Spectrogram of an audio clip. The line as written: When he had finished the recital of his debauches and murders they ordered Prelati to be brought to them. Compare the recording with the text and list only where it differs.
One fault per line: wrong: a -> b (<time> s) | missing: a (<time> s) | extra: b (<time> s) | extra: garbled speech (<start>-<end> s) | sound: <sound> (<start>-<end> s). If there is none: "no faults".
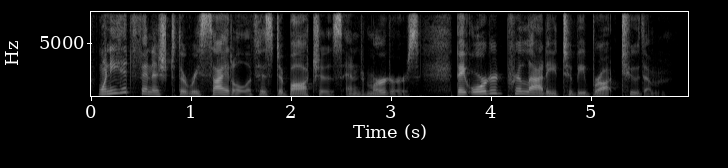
no faults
